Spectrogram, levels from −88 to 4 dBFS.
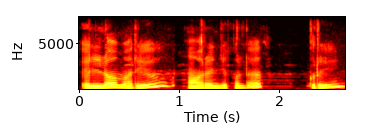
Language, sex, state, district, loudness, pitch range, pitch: Telugu, female, Andhra Pradesh, Annamaya, -14 LUFS, 205-335 Hz, 225 Hz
